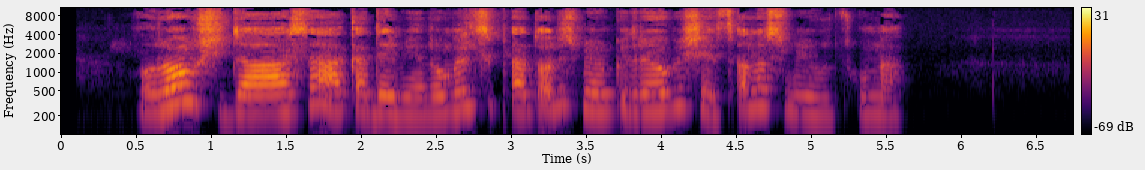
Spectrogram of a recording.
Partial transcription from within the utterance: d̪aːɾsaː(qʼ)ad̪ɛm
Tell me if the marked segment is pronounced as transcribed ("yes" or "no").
no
